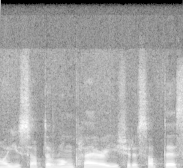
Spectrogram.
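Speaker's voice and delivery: ordinary talk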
